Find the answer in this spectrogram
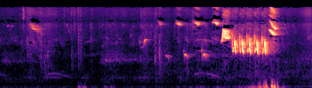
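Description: Common nightingale song: scattered thin whistles and chirps, then a loud, rapid buzzy rattle near the end, with low thumps underneath.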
